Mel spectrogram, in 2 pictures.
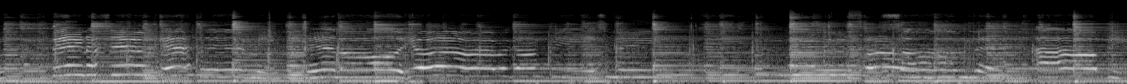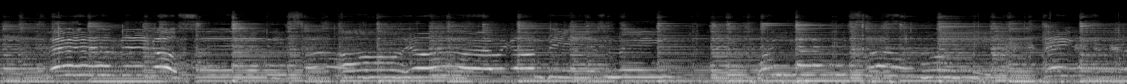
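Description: A young girl singing through a PA system, accompanied by a strummed acoustic guitar.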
